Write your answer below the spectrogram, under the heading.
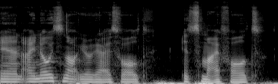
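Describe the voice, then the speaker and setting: A man with a Portuguese accent speaks in a monotone, flat intonation. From Portugal. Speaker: gaming YouTuber. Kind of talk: casual vlog talk. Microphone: new microphone.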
